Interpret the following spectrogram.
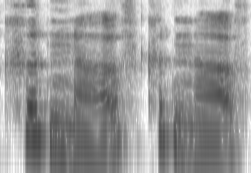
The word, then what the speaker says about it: couldn't've: And then adding of, couldn't've, the T kind of just drops off. So I have couldn't've. The N doesn't really have much of a syllable.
